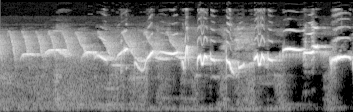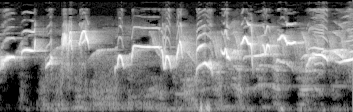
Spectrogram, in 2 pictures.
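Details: Kacer, or Oriental magpie-robin, in a training recording for competition birds: a steady stream of rapid buzzy trills and whistled slurs, growing louder and more varied toward the end.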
